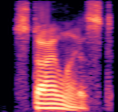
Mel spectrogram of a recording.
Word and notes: stylist: American English

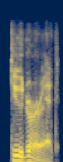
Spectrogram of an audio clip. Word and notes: deuterate: American English

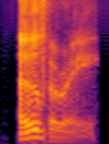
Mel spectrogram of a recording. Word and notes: ovary: British English

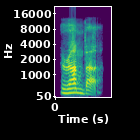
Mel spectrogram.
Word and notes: rumba: Indian

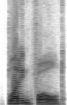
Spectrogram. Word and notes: blindfold: American English

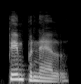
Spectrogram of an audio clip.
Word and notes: pimpernel: Indian

